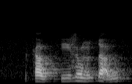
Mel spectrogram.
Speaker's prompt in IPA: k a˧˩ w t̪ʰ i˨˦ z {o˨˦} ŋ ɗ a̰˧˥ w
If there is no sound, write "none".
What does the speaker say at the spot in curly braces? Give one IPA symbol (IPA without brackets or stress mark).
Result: o˨˦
